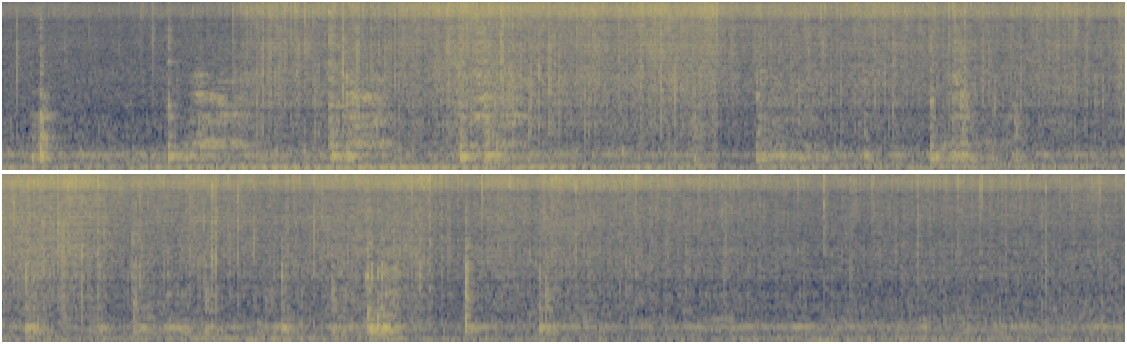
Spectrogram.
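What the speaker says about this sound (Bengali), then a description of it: "এদিকে ভাজাটা তো হচ্ছে একটু নাড়া দিয়ে দিই" Eggplant fritters in rice flour batter sizzle steadily in hot oil while being stirred, with scattered scraping clicks from the utensil over a continuous close frying hiss and no talking.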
